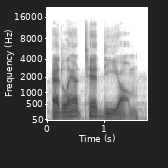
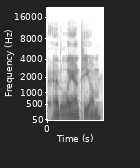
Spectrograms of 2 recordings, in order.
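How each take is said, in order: First: The word is said with five syllables. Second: The word is said with four syllables. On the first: The speaker calls it right. "See how it's pronounced?" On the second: The speaker calls it wrong. "you're completely missing the I D E"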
